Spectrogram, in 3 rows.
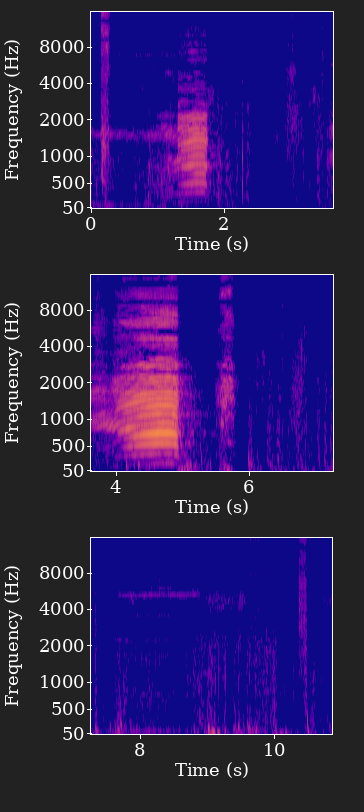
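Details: Scottish Highland cattle cows on a farm in Finland, running through snow toward a forest on 6 January 2021, filmed on an iPhone 11: a short moo, then a louder, longer drawn-out moo, with trampling and rustling between.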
